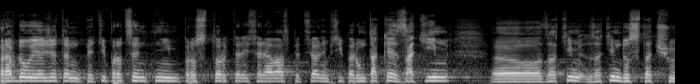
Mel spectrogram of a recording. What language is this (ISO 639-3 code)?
ces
